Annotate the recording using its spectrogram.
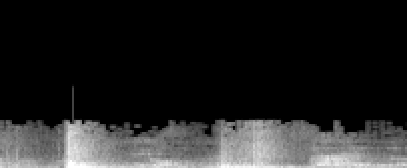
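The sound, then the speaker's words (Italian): Chairs being stacked: one sharp, loud clack of furniture hitting together, followed by duller knocks and scraping shuffles, with people talking in the background. “Massimizzare lo spazio. Combattare le sedie.”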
